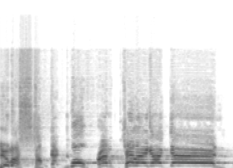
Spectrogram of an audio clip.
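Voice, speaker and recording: A man shouts in a cartoonish character voice at an extremely high pitch. His pace is fairly slow. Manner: smug, rhyming.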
